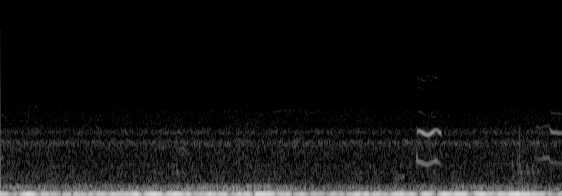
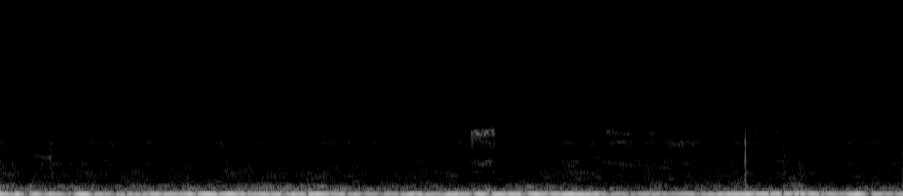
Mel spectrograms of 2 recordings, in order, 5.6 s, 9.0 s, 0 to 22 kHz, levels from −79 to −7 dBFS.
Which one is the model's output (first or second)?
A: second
